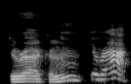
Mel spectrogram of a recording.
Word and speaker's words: Dirac: Dirac, yes, I spelled that. I pronounced that right.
